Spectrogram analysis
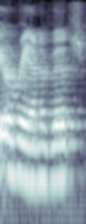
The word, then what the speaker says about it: Aranovitch: It's close enough. We say Aranovitch, but yeah, it's fine.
